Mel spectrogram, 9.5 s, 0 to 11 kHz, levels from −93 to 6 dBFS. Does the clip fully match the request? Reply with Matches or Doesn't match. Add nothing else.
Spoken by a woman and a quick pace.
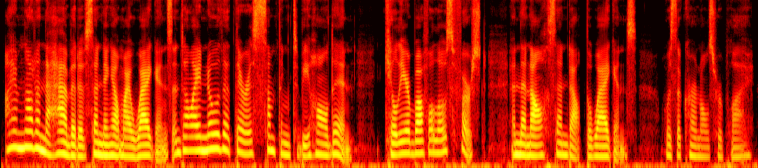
Matches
